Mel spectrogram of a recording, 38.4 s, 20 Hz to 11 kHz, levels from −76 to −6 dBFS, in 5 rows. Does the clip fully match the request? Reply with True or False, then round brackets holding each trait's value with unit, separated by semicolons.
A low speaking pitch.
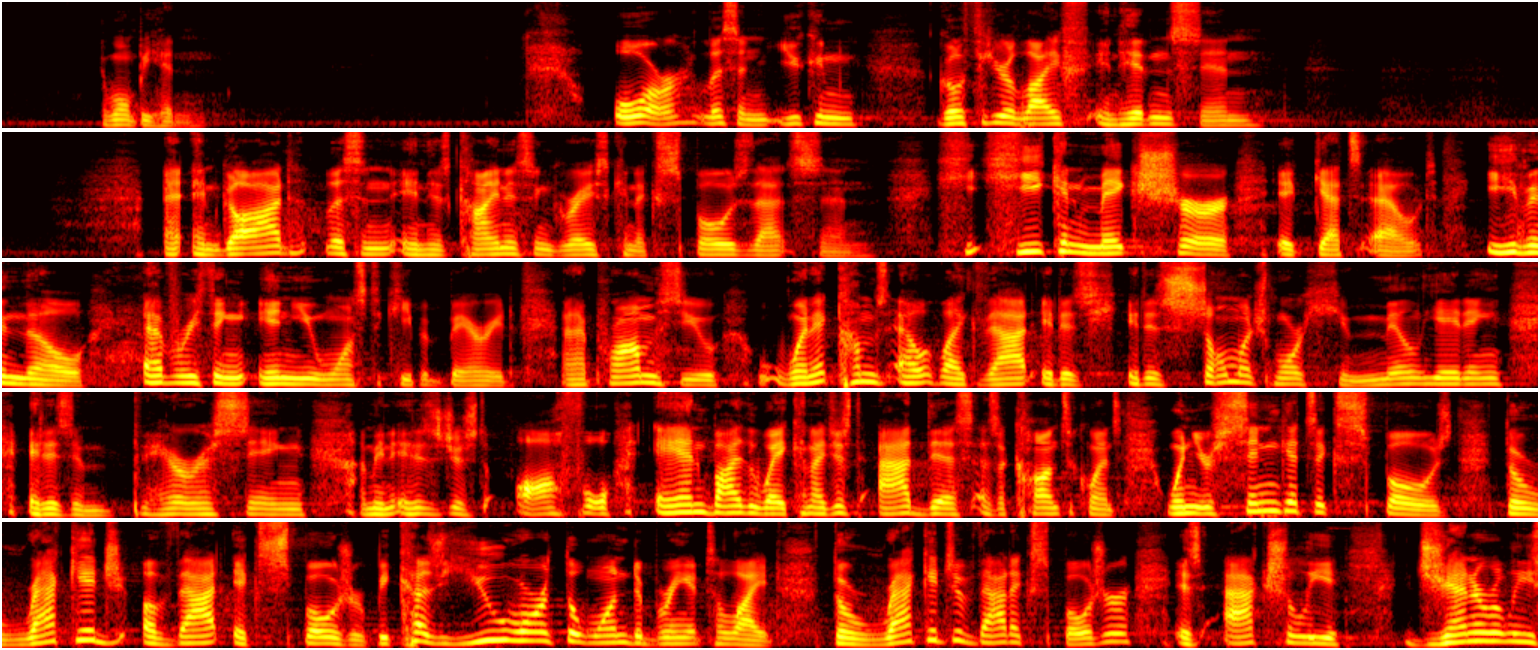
False (155 Hz)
